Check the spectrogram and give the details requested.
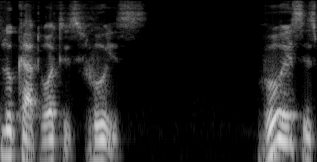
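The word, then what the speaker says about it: WHOIS: at what is voice voice is pronounced as the phrase who is this is a record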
